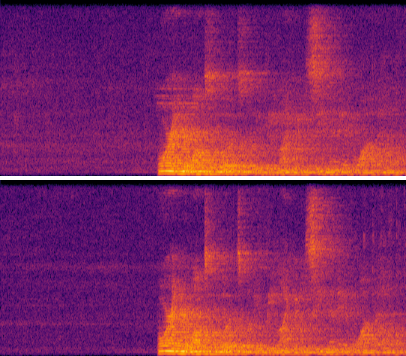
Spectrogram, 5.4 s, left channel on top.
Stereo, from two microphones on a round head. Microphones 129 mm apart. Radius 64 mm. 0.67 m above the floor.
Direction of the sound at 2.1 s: 25° right (ahead or behind).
